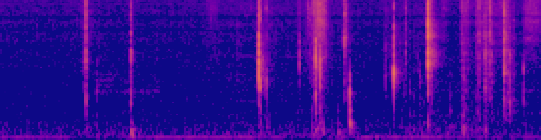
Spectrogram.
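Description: Soft plastic packaging of a wet-wipes pack crinkling as it is handled and moved: a couple of faint ticks, then about halfway through a run of short crinkles and clicks.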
